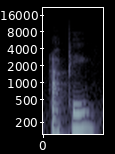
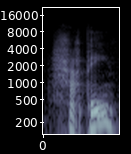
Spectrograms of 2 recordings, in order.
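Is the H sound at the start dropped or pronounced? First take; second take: dropped; pronounced. First: It starts straight on the vowel, no H. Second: It starts with a breathy H sound. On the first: "people that don't do that would make those words sound more like appy" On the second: "the H is pronounced"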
